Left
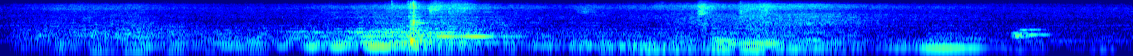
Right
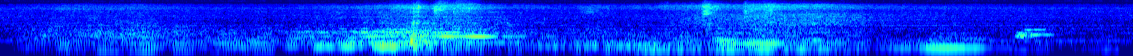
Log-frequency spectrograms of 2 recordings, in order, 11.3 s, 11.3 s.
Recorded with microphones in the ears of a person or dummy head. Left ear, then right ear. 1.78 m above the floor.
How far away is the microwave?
About 2 m.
